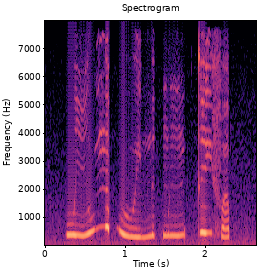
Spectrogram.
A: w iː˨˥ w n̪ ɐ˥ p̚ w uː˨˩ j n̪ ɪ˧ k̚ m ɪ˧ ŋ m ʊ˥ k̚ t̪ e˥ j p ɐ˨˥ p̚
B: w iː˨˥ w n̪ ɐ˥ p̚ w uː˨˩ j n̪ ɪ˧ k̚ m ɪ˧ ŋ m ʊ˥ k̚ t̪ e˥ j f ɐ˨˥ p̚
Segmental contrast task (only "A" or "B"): B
